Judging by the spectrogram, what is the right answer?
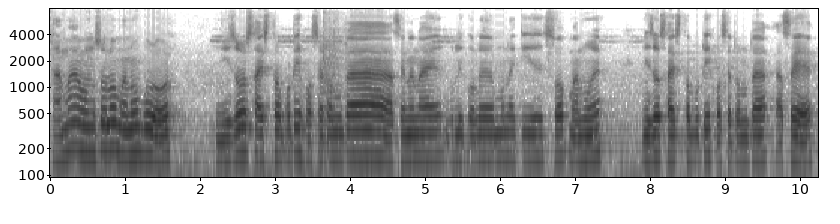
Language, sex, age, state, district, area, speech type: Assamese, male, 45-60, Assam, Golaghat, urban, spontaneous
